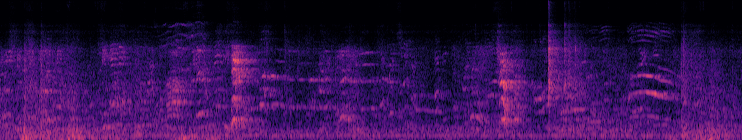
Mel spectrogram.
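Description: A crowd of men and women shouts and cheers.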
